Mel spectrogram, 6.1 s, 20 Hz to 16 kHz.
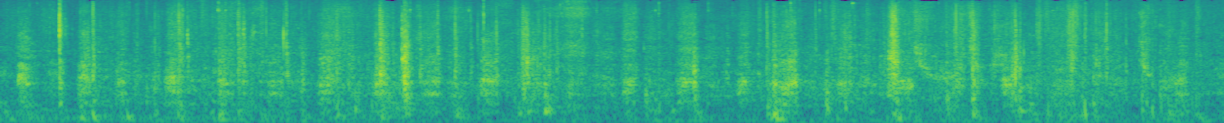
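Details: German Shepherd named Mona, a trained dog from Kraftwerk K9, working through a series of commands; steady rapid panting, breathy huffs repeating several times a second, with a few sharper bursts of breath throughout.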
